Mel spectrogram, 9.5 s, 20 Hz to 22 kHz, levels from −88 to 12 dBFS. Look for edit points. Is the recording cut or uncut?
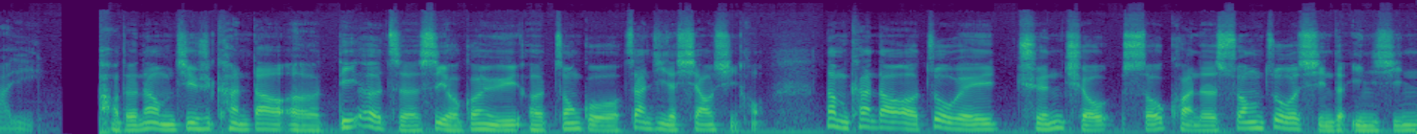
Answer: uncut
